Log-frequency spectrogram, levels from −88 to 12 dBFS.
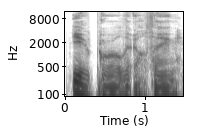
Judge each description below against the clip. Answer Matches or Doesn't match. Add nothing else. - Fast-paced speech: Doesn't match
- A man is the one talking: Matches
